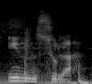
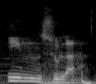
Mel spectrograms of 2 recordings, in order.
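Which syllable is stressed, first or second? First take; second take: first; first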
